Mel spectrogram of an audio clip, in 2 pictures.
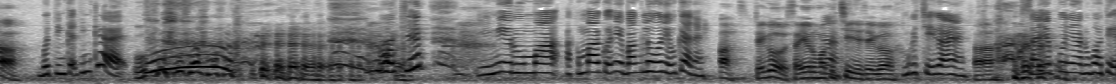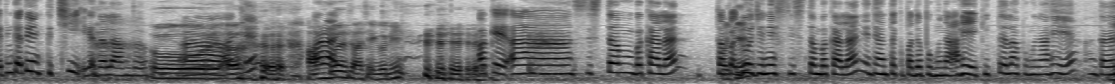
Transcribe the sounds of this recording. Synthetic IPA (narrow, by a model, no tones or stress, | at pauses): abət̪iŋkat̪̚ːiŋkat̪̚o | okeiniɾumahakəmaɡoʔnĩbaŋɡlonĩbukanahaht͡ʃeʔɡosajaɾumahkət͡ʃiʔ̚d͡ʒt͡ʃeʔɡoumakət͡ʃiʔɡaʔnaaʔasajapʊnjaŋɾumaht̪iŋkat̪iŋkat̪t̪ujaŋkət͡ʃiʔkaʔdalamt̪uooehambəlsat͡ʃɛɡoni | okeʔəsist̪əmbəkalant̪apaʔduəd͡ʒənɪsːist̪əmbəkalanjadiɦant̪akəpadapəŋɡunãaɦɪrkit̪əlahpəŋɡunãaɦɪraant̪aɾaɲ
